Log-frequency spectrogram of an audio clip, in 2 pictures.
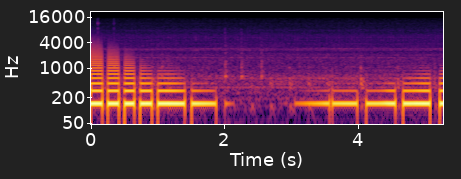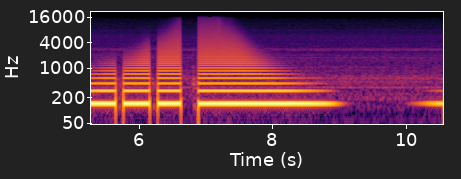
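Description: A sawtooth oscillator through a Synthesizers.com transistor ladder filter (Q150) with the resonance off, playing one low note. The note is retriggered in short repeated pulses and also held. Its tone brightens and darkens as the filter cutoff is turned by hand: it is brightest just before a long held note, which then grows duller as the cutoff closes and fades out about nine seconds in.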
